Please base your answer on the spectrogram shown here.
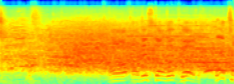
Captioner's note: crowd cheering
